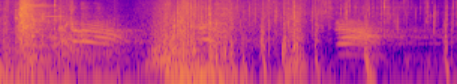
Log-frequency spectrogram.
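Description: A man crashes down hard onto the floor.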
